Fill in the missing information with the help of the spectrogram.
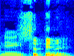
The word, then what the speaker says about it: cipionate: What I do is I have testosterone cipionate. And that's how you pronounce it, right? – Cipionate, thank you.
